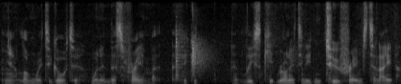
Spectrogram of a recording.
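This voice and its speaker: Low-voiced man analysing live snooker. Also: fairly even intonation, fairly quick. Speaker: snooker commentator, pundit. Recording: faint background noise.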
